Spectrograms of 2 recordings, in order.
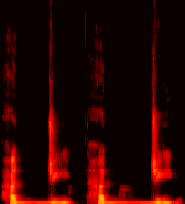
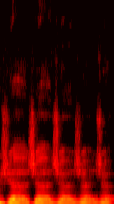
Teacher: إذن بالنسبة للجيم ينحبس الصوت خلف وسط اللسان الذي هو مخرج الجيم، ثم ينطلق ويهتز الوتران الصوتيان عند النطق الجيم المقلقلة، من نحو اجتثت الفجر إلى آخره، حج إلى آخره. وينحبس الصوت خلف وسط اللسان ويهتز الوتران الصوتيان عند نطق الجيم المشددة · Shown in: first take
